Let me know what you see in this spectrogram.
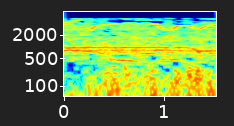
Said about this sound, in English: This crowd coming to their feet.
